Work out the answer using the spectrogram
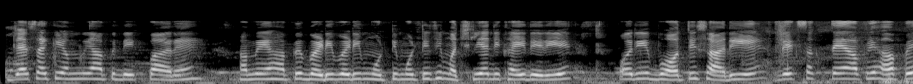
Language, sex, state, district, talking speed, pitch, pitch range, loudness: Hindi, male, Rajasthan, Jaipur, 215 wpm, 245 Hz, 235-260 Hz, -16 LUFS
